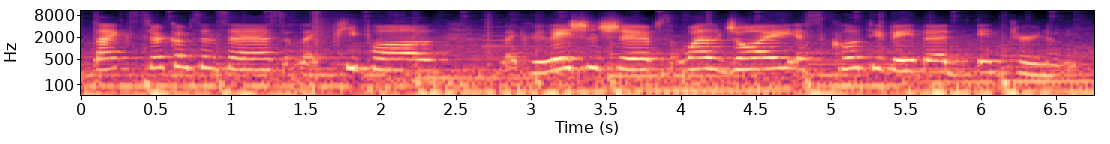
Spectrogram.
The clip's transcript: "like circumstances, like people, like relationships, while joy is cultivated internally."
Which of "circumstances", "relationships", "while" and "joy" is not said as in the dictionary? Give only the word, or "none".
circumstances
